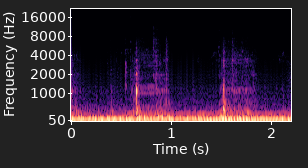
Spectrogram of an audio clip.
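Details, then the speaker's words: Jeep Grand Cherokee WJ passenger power window, engine idling; the motor whirs steadily with faint clicks but the glass doesn't move; owner suspects the motor runs but isn't connected to the glass. "or it's just not connected to the glass it's making a funny noise like it's trying to move it"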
